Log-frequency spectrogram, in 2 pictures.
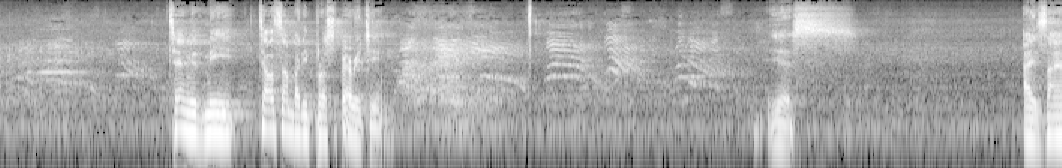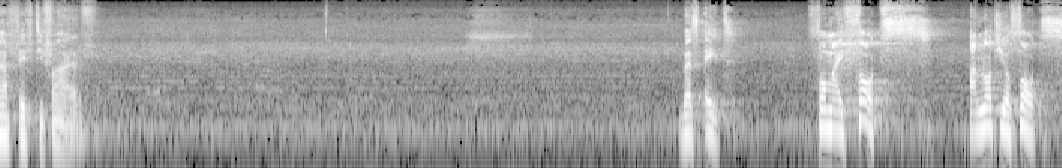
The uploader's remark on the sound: Preached at the Qodesh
